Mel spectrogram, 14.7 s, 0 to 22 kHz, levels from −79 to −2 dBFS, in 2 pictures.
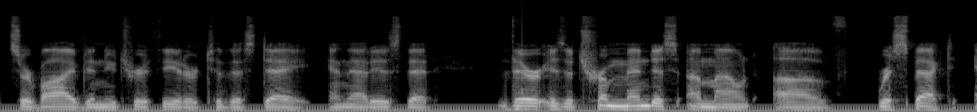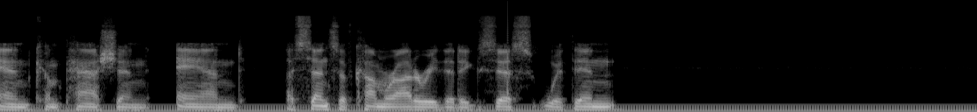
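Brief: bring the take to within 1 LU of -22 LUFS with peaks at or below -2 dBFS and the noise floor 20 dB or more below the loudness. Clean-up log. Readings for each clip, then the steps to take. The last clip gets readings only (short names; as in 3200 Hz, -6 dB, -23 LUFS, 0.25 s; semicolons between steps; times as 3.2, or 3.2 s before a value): dropouts 4; longest dropout 2.1 ms; hum 50 Hz; harmonics up to 250 Hz; hum level -40 dBFS; loudness -29.5 LUFS; peak -12.5 dBFS; loudness target -22.0 LUFS
-> interpolate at 3.19/3.91/9.63/11.13, 2.1 ms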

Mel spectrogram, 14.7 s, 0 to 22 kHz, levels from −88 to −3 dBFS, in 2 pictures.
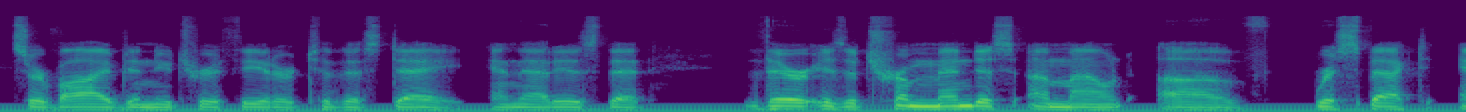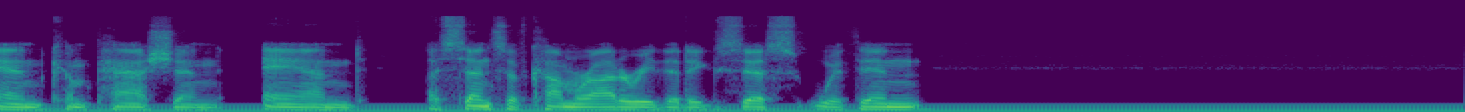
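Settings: dropouts 0; hum 50 Hz; harmonics up to 250 Hz; hum level -40 dBFS
-> de-hum 50 Hz, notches 5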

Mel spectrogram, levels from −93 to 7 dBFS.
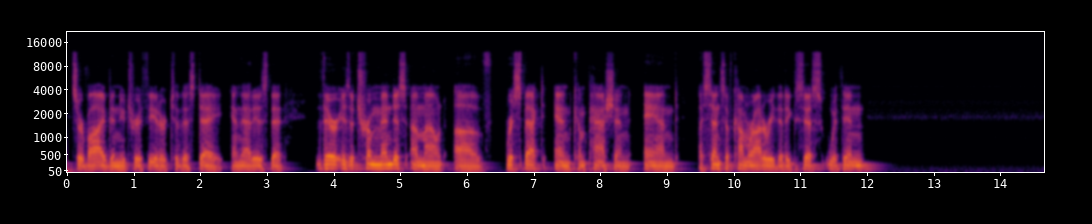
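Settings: hum none; loudness -30.0 LUFS; peak -12.5 dBFS; loudness target -22.0 LUFS
-> gain +8 dB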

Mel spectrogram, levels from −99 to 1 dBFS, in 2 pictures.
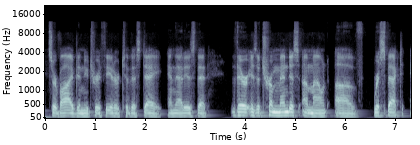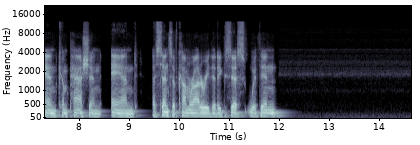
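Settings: loudness -22.0 LUFS; peak -4.5 dBFS; noise floor -68 dBFS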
